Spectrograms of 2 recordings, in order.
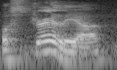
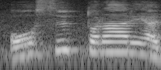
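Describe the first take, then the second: First: It is said with an English pronunciation. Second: It is said with syllable-by-syllable Japanese pronunciation. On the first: The speaker calls it wrong. "It's not pronounced Australia or Australia" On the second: The speaker calls it right. "the Japanese use a very syllabic word set"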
